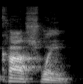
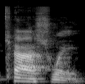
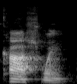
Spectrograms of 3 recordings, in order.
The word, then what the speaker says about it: Kash-Wayne: up as a child well um it's actually pronounced like um the in like in in pakistan they would say kashwing um there's a lot of indian influence in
